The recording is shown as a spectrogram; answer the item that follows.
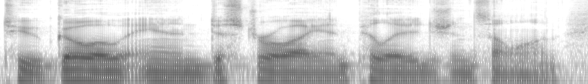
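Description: Speaking at a fairly slow pace, the man has a very deep, low pitch. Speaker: game designer. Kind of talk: casual interview.

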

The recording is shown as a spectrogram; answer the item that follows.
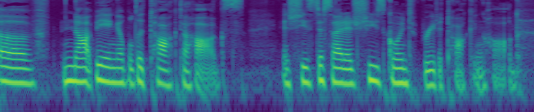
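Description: A woman talks at a fairly slow pace in a fairly low pitch. It is a normal speaking voice, on a very clean recording with a silent background. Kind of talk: casual chat.

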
